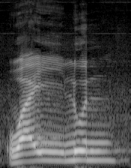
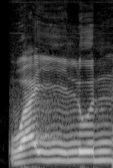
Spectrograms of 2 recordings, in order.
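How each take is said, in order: Both takes have the same delivery.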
